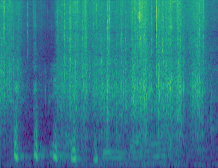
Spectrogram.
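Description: A woman laughing in short bursts, with brown kraft packing paper crinkling and rustling as she unwraps an item by hand.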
